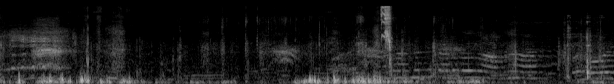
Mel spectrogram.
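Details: Barbari and Sojat female goats that have kidded once or twice, kept on a farm near Ajmer, Rajasthan; people talk at first, then a few short, shaky, nasal bleats follow toward the end.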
